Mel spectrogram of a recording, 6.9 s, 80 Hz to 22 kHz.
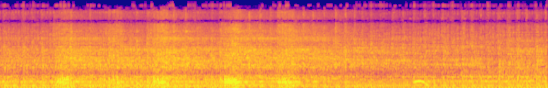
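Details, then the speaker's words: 1989 Yamaha Zuma two-stroke scooter rebuilt to 70cc with a big bore kit, new exhaust, variator kit and carb, just after its first start. Raspy putter holding steady with a few throttle blips; it stays running on its own and idles fine. "the carburetor is on and the motor's back in and running pretty good"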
